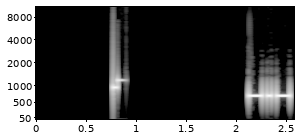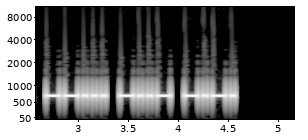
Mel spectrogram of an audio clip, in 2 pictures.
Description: Morse code, heard as a keyed tone, about 25 wpm, 700 Hz. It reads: K7XC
